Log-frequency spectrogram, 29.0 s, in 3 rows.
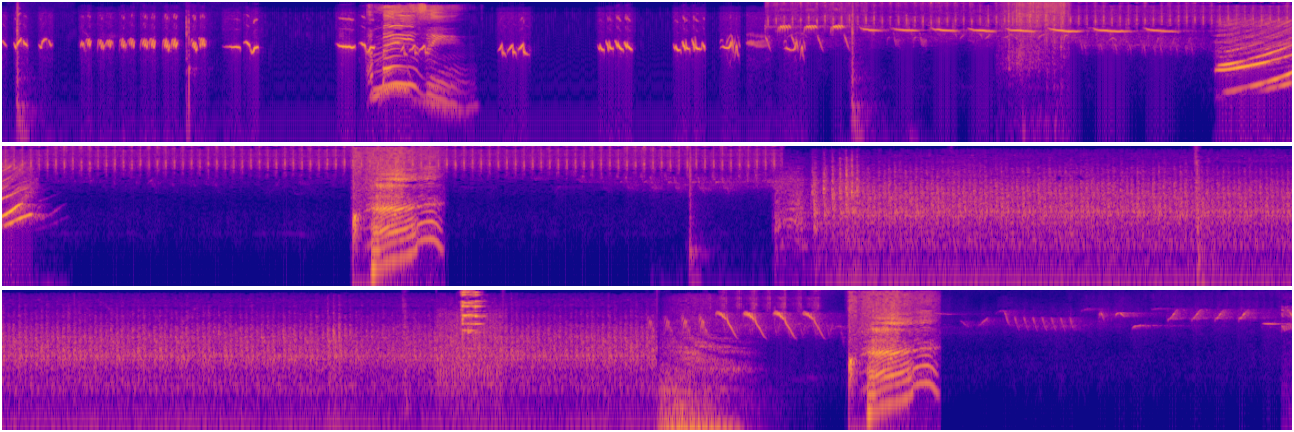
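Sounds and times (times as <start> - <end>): rising whistle sound effect: 9.1 - 10.2, 24.3 - 25.0.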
